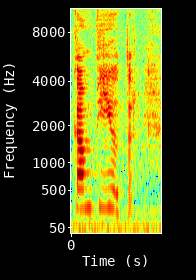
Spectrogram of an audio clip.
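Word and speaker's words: компьютер: off the grid yeah computer the stress falls on letter U but we have kind of semi-stressed uh before the first syllable come computer computer but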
